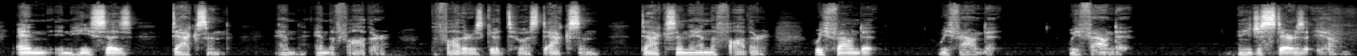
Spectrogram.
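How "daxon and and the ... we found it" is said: mumbling under breath, muttering, much quieter. Voicing a terrified man who stares at the players: muttering. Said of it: "he just kind of starts muttering".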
